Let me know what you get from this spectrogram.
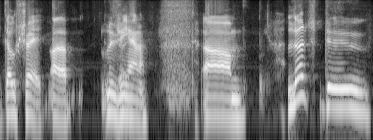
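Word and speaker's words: Gauthier: sent you two and it spelled g-a-u-t-h-i-e-r but it's pronounced g-o-s-h-a go say uh louisiana um let's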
